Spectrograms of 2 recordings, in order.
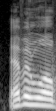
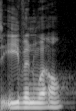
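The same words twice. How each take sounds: First: The name begins with a short 'ev' sound. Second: The name begins with the word 'even'.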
